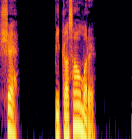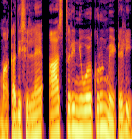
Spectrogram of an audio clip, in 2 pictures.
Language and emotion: Goan Konkani, sad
